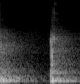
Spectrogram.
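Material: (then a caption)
Concrete. A single tap on a newly poured concrete basement floor slab, laid where the drain tile sits on top of the footer and leaves little room for concrete, gives a short, dull, low-pitched thud that fades within about a tenth of a second. The spot sounds hollow, and cracks are already forming in the brand-new section.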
